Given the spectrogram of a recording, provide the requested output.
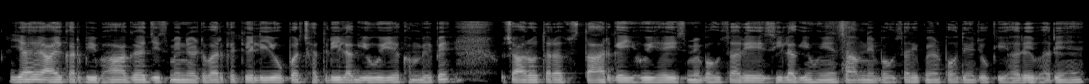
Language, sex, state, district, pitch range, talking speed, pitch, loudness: Angika, male, Bihar, Samastipur, 100-105 Hz, 205 wpm, 105 Hz, -26 LUFS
